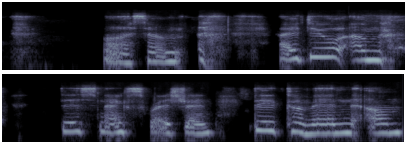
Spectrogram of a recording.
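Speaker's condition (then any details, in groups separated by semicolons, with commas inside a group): Friedreich's ataxia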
